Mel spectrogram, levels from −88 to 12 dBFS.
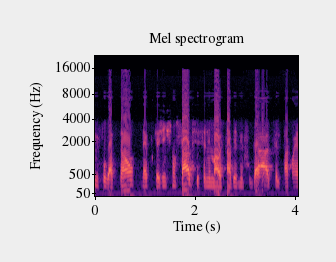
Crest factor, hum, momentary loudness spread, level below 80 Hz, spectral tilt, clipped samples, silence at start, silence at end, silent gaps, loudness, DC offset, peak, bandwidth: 16 dB; none; 10 LU; -56 dBFS; -3.5 dB/octave; under 0.1%; 0 s; 0 s; none; -22 LUFS; under 0.1%; -8 dBFS; 16 kHz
